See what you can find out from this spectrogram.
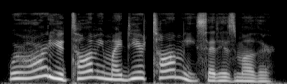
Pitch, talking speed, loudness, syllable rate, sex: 245 Hz, 210 wpm, -16 LUFS, 5.7 syllables/s, female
